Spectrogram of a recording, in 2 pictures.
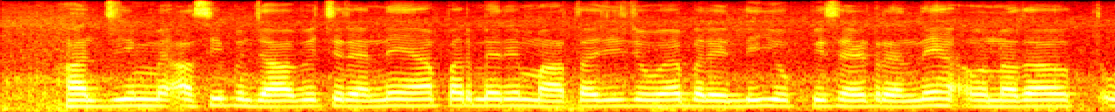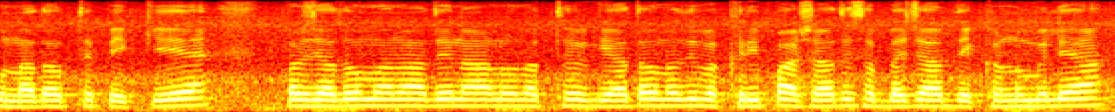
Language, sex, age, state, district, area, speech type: Punjabi, male, 18-30, Punjab, Rupnagar, urban, spontaneous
